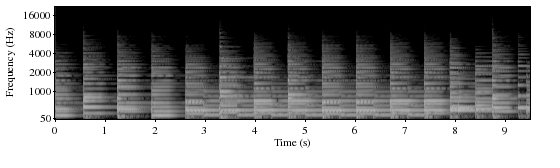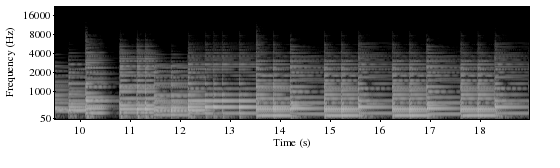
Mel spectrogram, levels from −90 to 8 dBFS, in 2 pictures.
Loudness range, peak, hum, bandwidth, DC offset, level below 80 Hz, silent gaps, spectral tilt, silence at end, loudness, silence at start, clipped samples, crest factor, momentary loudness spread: 2 LU; -10 dBFS; none; 8.2 kHz; under 0.1%; -56 dBFS; none; -8 dB/octave; 0 s; -27 LUFS; 0 s; under 0.1%; 16 dB; 6 LU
